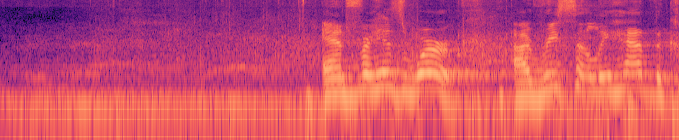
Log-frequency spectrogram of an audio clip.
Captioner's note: applause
